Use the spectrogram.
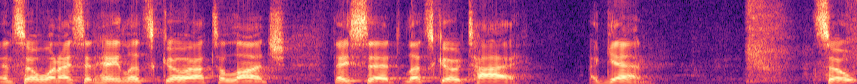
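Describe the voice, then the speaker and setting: Amid audible room echo, a man with a fairly high pitch talks at a moderate pace in an animated tone, keeping his loudness very even and taking long, frequent pauses. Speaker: religious program presenter. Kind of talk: testimony. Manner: animated, loud.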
